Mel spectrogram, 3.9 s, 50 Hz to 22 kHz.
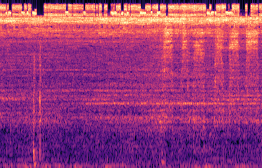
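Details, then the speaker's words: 2018 Duramax L5P diesel, engine off, during pressurized boost leak test: steady airy hiss of escaping air at the never-removed front intercooler boot; boost leak found. "so that front boot that I've never taken off we have a leak so anyway we're really glad we checked for those"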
